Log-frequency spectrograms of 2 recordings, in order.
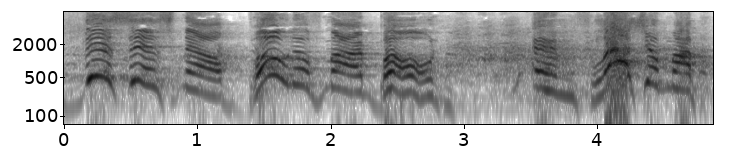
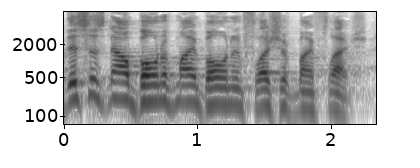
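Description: First: It is shouted with wild excitement. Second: It is read flatly, without excitement.

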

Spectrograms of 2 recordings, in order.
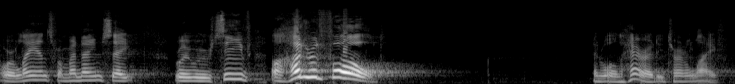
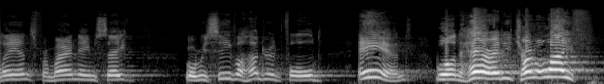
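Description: First: The stress falls on a hundredfold. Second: The stress falls on eternal life.

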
